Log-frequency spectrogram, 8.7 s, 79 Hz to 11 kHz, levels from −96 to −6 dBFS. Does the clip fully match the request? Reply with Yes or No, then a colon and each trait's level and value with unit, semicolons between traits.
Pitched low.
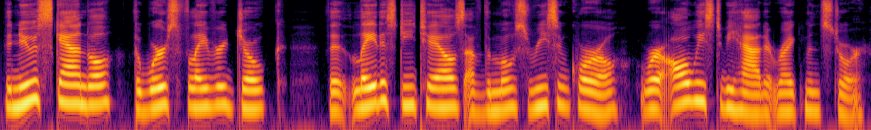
No: high, 190 Hz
